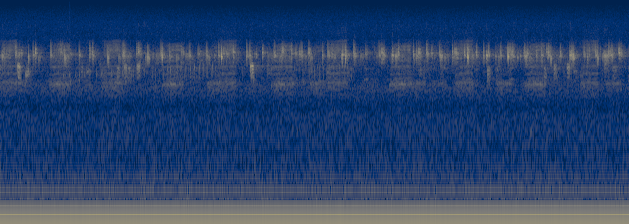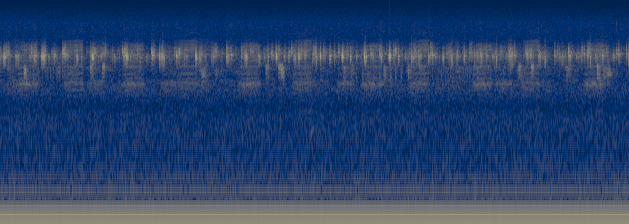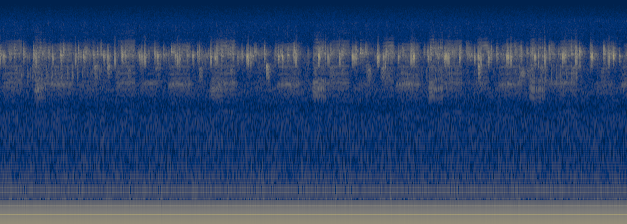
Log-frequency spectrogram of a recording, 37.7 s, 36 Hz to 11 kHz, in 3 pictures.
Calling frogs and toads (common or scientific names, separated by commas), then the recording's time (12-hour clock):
Scinax perereca, Cochran's lime tree frog, Bischoff's tree frog
8:30pm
